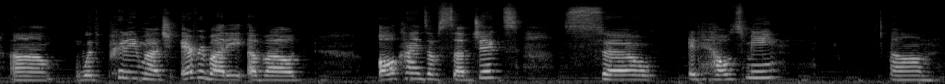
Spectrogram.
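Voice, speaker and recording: A woman's voice: fairly high pitch, sharp tone. A young woman in her twenties with a Brazilian Portuguese accent, chatting casually to camera in her bedroom, with lots of ums and likes. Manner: chatty, many ums and likes, gestures a lot. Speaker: vlogger. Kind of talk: casual to-camera vlog answering tag questions. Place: small bedroom indoors. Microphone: camera mic at close framing.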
